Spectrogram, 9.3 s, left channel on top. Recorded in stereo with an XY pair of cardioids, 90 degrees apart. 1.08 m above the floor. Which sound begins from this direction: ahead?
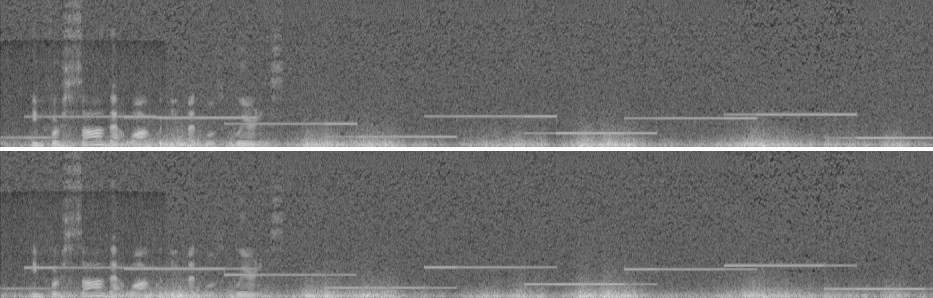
A man speaking, at 0.3 s.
